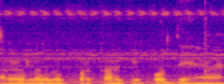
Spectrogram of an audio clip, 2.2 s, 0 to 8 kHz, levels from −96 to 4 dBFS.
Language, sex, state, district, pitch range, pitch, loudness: Hindi, female, Haryana, Charkhi Dadri, 85-90 Hz, 90 Hz, -18 LUFS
